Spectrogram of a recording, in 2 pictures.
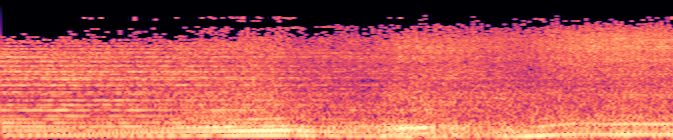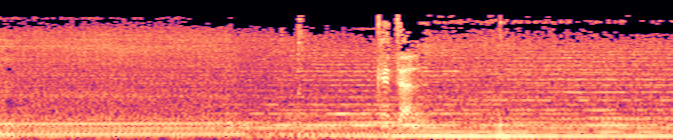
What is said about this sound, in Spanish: En la calle conduciendo el flamante Ferrari rojo descapotable.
